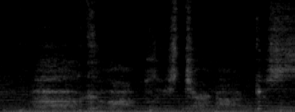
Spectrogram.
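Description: A person whispering, with quiet background music underneath.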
